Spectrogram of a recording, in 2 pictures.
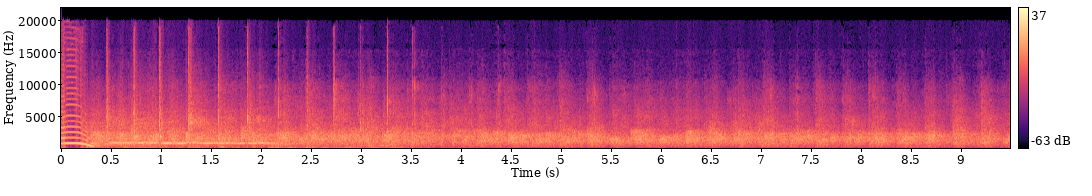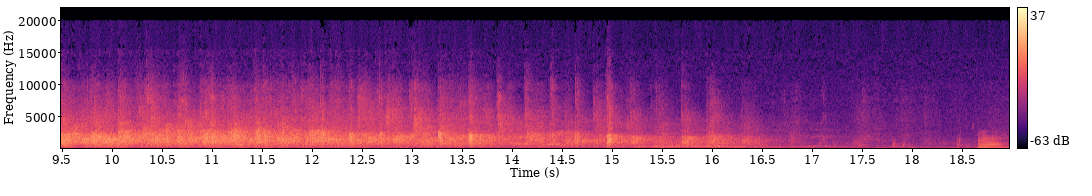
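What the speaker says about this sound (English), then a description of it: "let's give each other a round of applause" Audience at a nursing school pinning ceremony applauds steadily, the dense clapping holding for about fifteen seconds before tapering to scattered claps, with a brief whistle near the start.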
